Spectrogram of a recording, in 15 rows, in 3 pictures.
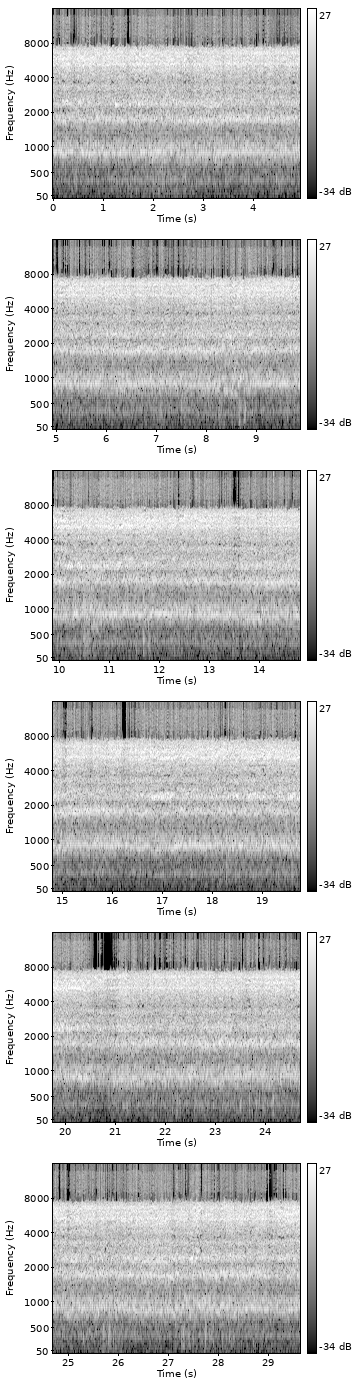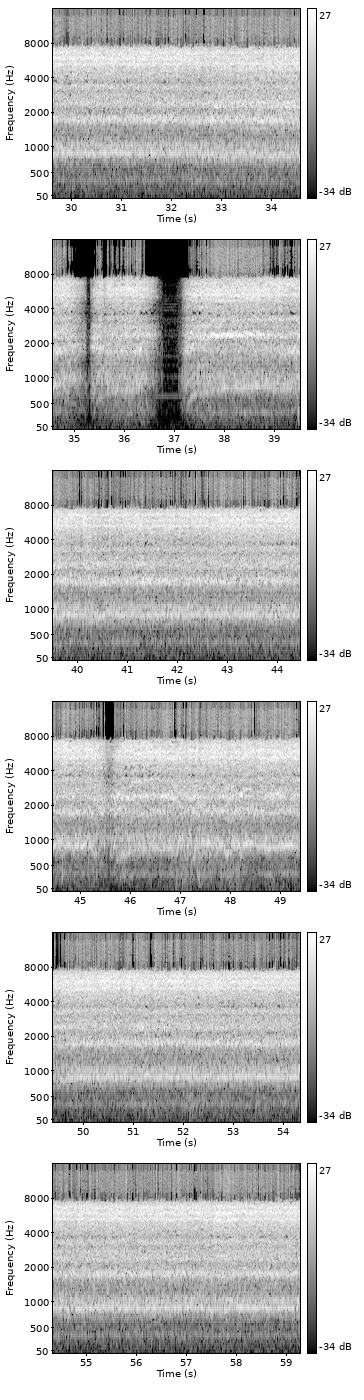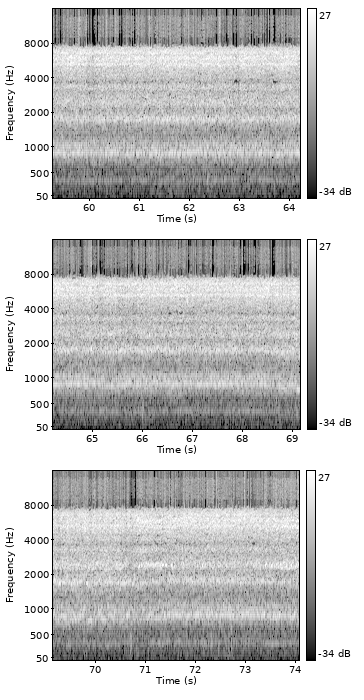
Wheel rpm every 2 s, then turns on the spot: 230, 230, 230, 230, 230, 220, 230, 220, 220, 220, 220, 220, 220, 210, 230, 230, 220, 150, 100, 210, 230, 240, 200, 200, 230, 230, 230, 230, 230, 230, 230, 230, 230, 230, 220, 210, 230.
34-36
